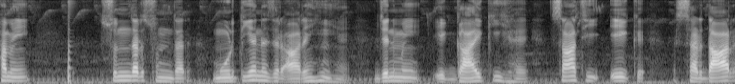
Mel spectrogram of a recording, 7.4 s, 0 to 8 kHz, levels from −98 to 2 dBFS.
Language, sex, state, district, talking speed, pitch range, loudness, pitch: Hindi, male, Chhattisgarh, Balrampur, 140 wpm, 110-140 Hz, -22 LUFS, 125 Hz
